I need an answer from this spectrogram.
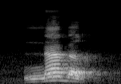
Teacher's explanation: Sifat qalqalah tu lemah disebabkan mematikan huruf yang di hujung tersebut.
